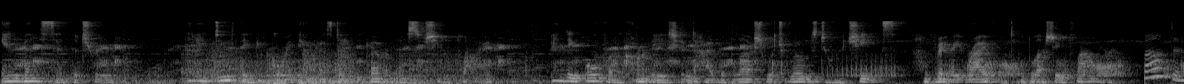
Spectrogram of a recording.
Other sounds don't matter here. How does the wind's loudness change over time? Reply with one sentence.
The volume of the wind goes up, then down.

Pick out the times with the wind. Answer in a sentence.
You can hear the wind from 0.2 to 6.8 s.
